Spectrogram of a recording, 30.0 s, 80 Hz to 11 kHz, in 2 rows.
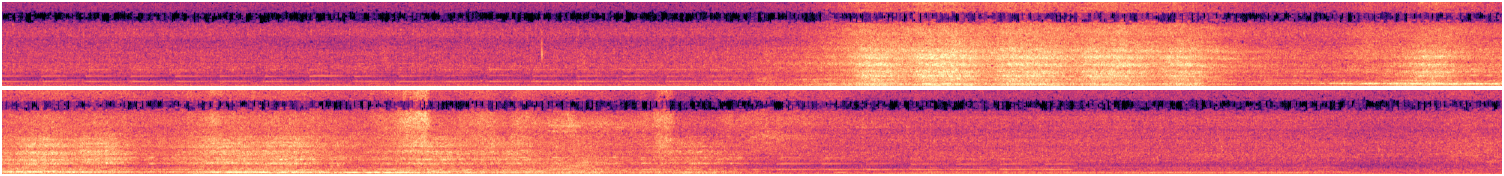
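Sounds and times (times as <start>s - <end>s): electric train motors whining: 0.0s - 30.0s
train wheels clattering over rail joints: 5.2s - 25.6s.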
